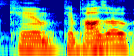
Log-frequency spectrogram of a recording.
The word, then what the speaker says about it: Campazzo: No EO, it's Campazzo. Oh, Campazzo, gotcha. There's some guys I don't know how to pronounce their names, and I just kind of do the best I can.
